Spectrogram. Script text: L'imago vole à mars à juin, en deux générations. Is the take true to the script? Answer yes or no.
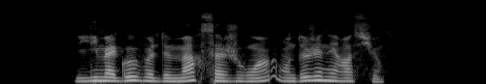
no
